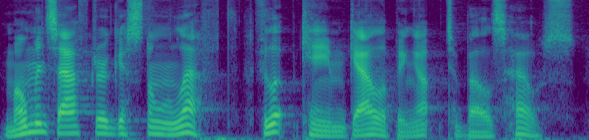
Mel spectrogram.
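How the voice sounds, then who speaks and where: A man reading a children's storybook aloud as scripted, expressive narration. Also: medium pitch, moderate pace.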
